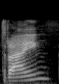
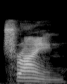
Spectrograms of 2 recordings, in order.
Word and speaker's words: trying: okay here you said tring okay we want to pronounce a CH sound at the beginning of the word okay so instead of a a TR think of a CH HR TR trying try that trying trying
